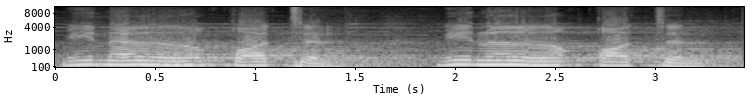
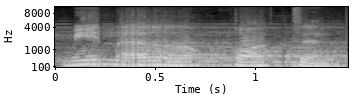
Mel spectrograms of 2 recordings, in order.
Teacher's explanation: Cara membacanya ini mewakafkannya minal qat, tetapi ada l-nya sedikit.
